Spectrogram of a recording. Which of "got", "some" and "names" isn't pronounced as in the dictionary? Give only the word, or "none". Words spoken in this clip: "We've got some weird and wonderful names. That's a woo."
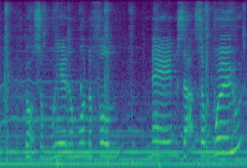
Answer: none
